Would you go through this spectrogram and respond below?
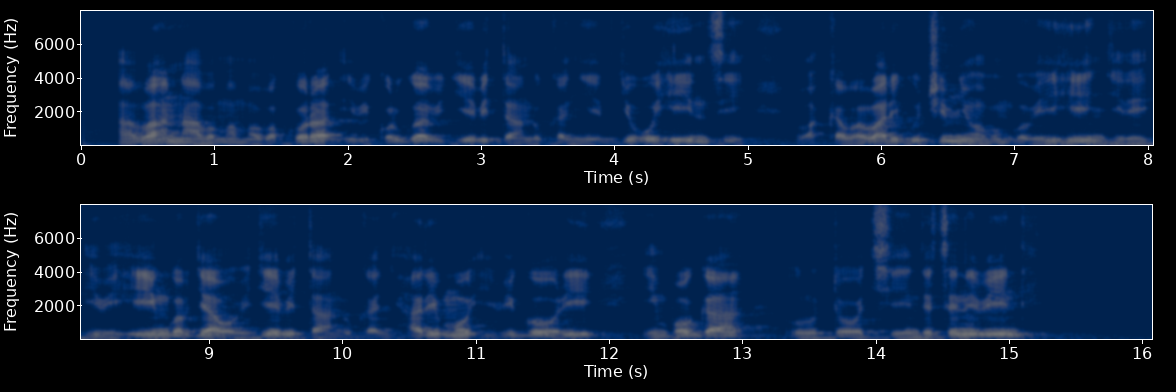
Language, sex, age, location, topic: Kinyarwanda, male, 25-35, Nyagatare, agriculture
